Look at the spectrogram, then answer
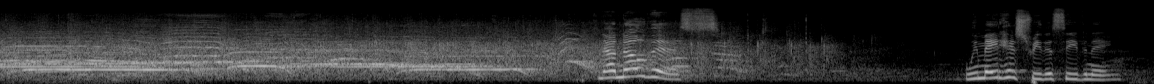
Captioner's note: applause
